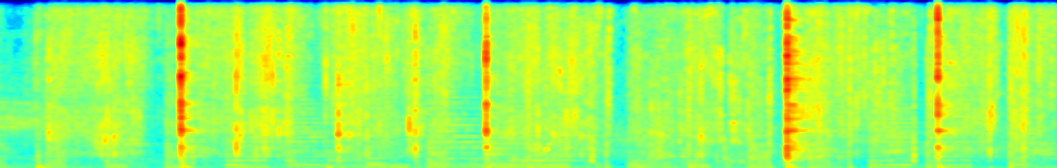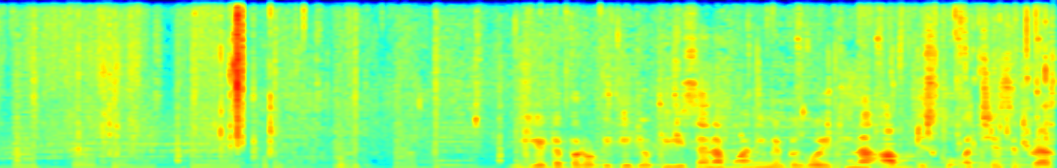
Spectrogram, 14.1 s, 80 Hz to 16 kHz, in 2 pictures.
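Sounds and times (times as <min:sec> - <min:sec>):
background music: 0:00.0 - 0:14.0
potatoes squishing being mashed: 0:00.0 - 0:14.0
utensil clicking against bowl: 0:01.2 - 0:09.0.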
